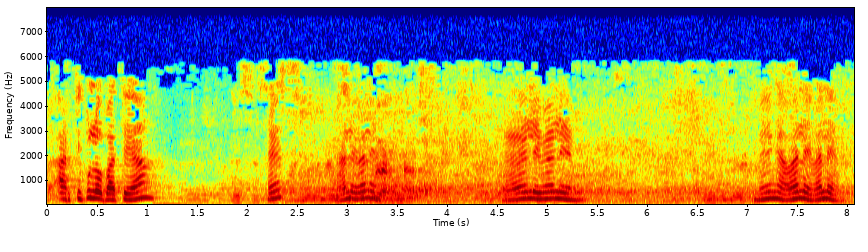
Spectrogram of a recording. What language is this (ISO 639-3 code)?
eus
